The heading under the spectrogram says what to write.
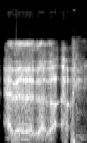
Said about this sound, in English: Hold on one second, I gotta clear my throat before I start this.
